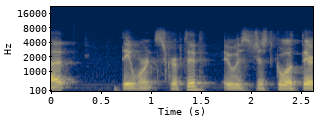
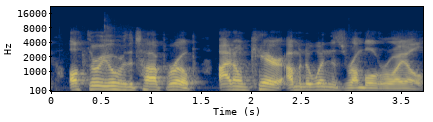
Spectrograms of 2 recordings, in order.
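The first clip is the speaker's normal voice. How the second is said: put-on ranting wrestler voice, pitched higher; 5 semitones higher than usual. Retelling what a wrestler says before the Royal Rumble: imitating Hercules. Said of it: "you gotta hear what Hercules says".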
